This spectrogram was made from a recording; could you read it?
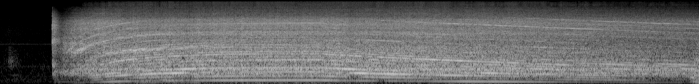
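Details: Ryobi sander whose worn plastic slider switch let it turn on by itself, after a tape-shim fix: a sharp switch-on, then a high motor whine climbs to full speed and holds an even buzz; runs normally.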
